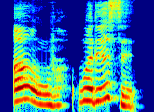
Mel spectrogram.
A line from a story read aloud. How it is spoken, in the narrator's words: cried Dorothy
